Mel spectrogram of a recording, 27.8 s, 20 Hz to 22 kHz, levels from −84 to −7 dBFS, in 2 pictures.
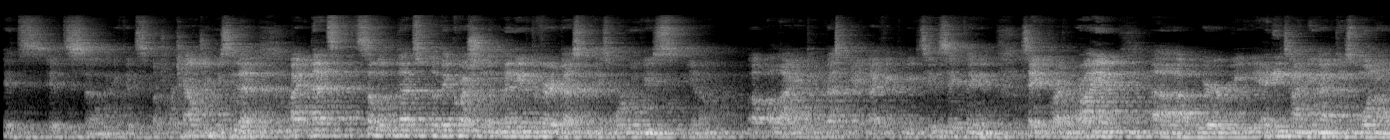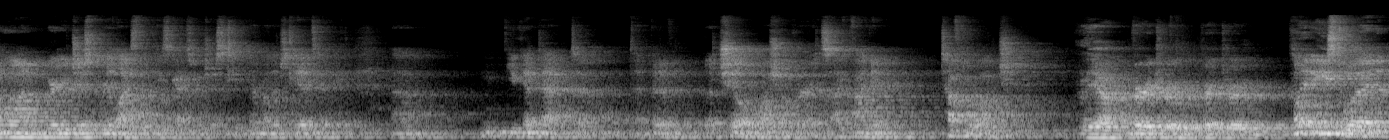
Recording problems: room echo; strong; dies away in 2.3 s
off-mic speech; far

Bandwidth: 14 kHz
